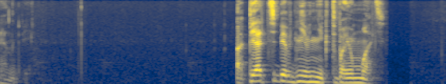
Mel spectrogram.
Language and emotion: Russian, angry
